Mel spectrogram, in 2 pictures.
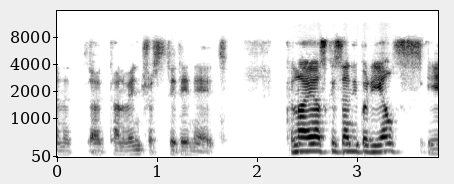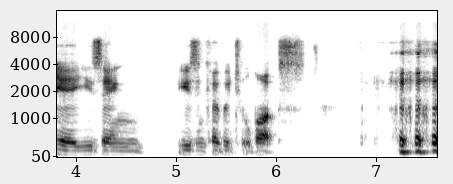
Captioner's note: laughs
